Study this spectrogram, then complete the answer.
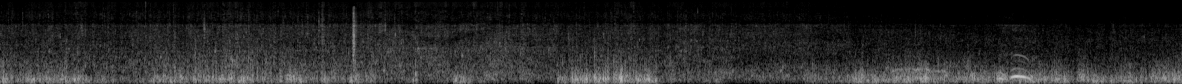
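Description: Strong wind of about 20 knots rushes past a small sailboat in continuous gusty waves, with low buffeting on the microphone and water moving against the hull.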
